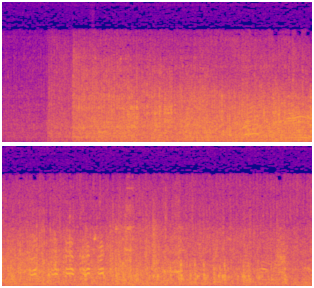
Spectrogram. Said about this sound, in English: The tractor disappears round the corner.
